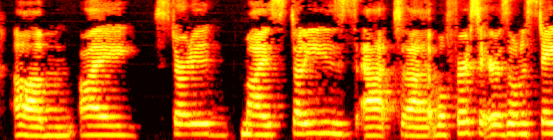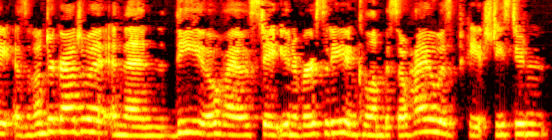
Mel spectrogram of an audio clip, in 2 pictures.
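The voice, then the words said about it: American accent. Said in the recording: “as as the accent probably betrays, I, I am American.”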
